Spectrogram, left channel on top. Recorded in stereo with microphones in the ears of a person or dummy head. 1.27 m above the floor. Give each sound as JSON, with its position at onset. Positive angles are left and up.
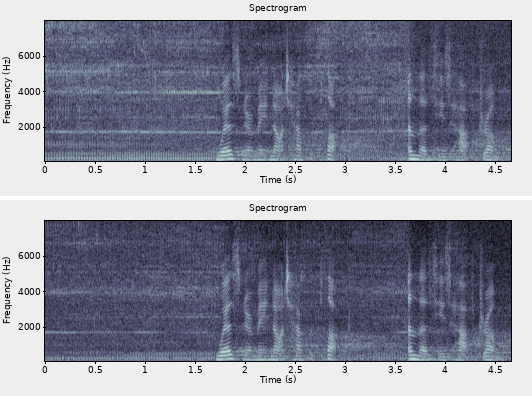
{"t": 1.7, "sound": "a woman speaking", "side_deg": -5, "distance_m": 1.3}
